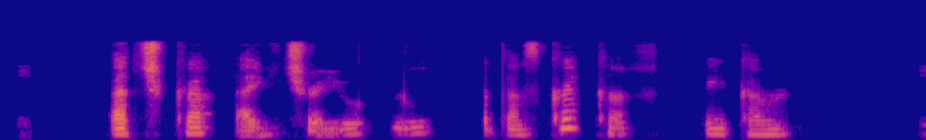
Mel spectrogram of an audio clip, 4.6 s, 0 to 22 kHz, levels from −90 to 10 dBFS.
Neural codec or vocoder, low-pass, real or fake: codec, 24 kHz, 0.9 kbps, WavTokenizer, medium music audio release; 7.2 kHz; fake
